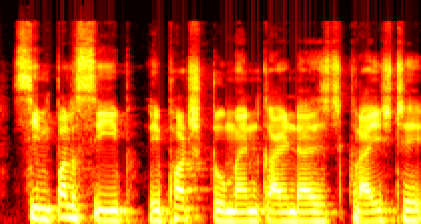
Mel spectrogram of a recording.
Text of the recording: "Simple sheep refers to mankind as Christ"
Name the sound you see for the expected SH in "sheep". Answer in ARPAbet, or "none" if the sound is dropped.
S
